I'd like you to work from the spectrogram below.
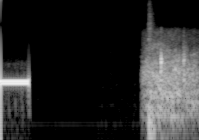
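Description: A single steady telephone tone sounds loud and clear for under half a second as a call is placed, followed by silence and then a burst of muffled line noise.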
